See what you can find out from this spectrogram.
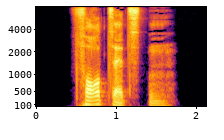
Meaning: inflection of fortsetzen: 1. first/third-person plural dependent preterite 2. first/third-person plural dependent subjunctive II
- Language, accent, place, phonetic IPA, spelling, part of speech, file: German, Germany, Berlin, [ˈfɔʁtˌzɛt͡stn̩], fortsetzten, verb, De-fortsetzten.ogg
